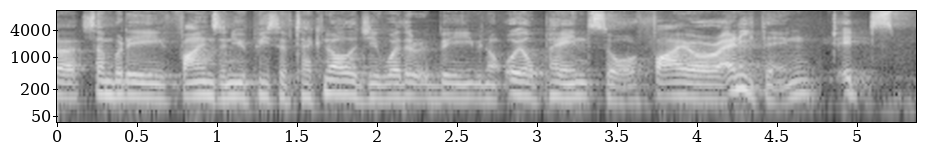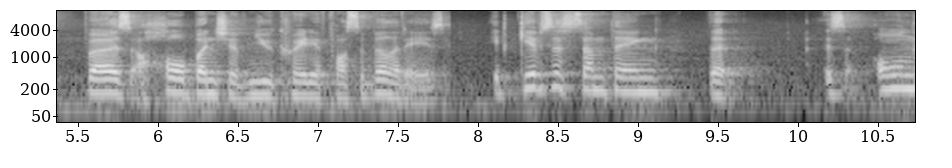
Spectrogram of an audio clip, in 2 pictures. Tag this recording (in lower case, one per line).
speech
